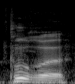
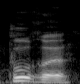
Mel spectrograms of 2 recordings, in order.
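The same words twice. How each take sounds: The two takes are said the same way.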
